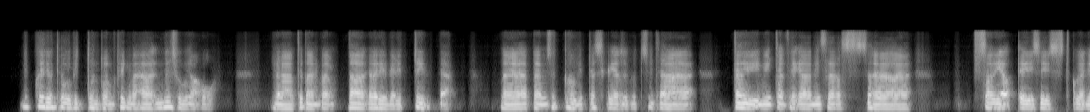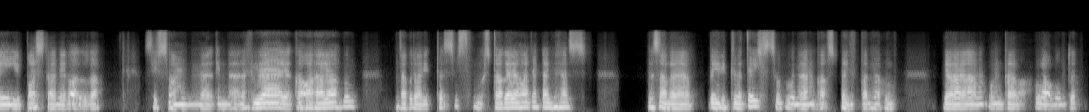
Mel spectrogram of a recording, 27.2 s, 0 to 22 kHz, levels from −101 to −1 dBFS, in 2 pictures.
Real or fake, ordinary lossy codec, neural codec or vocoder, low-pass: fake; none; codec, 16 kHz, 0.5 kbps, FreqCodec, smaller model; none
